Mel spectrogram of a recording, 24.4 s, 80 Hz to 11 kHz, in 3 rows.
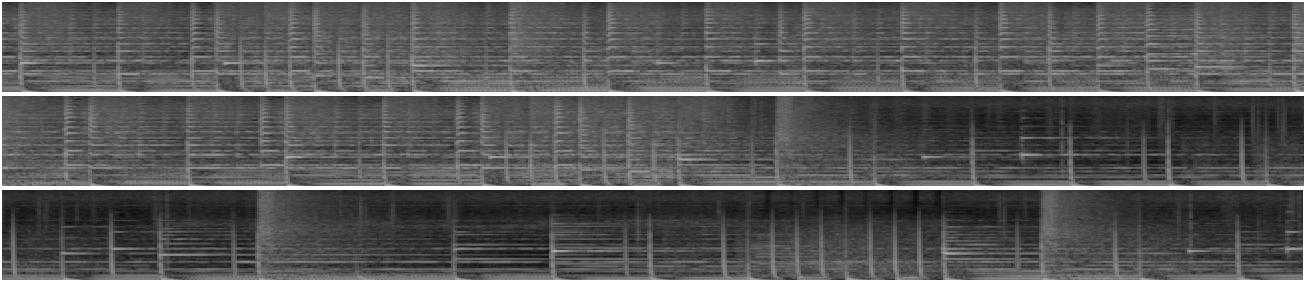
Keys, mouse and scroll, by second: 1.5 BackSpace, 5.5-6.3 right drag, 6.8 click, 8.4-9.9 right drag, 11.4 click, 14.8-16.8 drag, 17.6-23.5 shift+drag, 23.8-24.4 drag.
